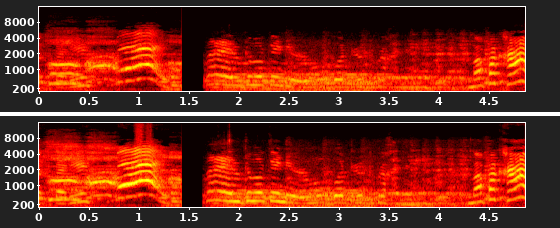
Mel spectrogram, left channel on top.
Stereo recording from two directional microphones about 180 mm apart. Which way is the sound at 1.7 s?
80° right.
